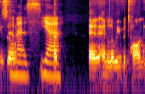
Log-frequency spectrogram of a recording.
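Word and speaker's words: Hermès: I haven't really seen much about crocodile farming and skinning them for, you know, like uh, how do you pronounce them? Hermes Hermes Hermes.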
